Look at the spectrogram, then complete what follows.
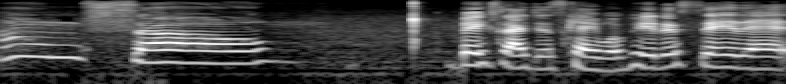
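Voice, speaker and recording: A woman speaks in a high voice at a fairly slow pace. Noticeable background noise runs behind her. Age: 30s. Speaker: vlogger. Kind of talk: casual monologue. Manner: animated.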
